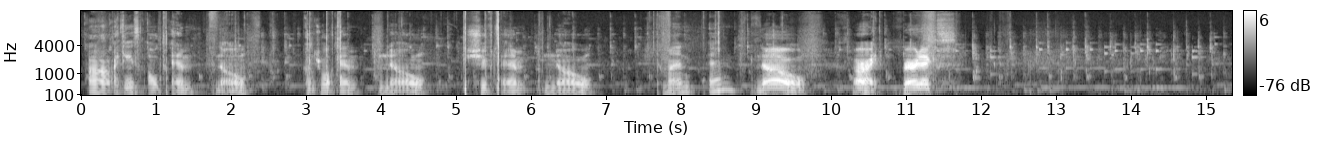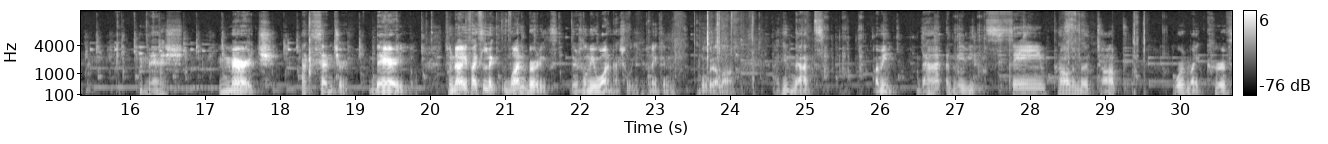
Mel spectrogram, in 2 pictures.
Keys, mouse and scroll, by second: 0.9 alt+m, 3.3 ctrl+m, 4.1 Escape, 5.4 shift+m, 6.1 Escape, 8.3 super+m, 10.5-14.0 drag, 16.2-18.6 drag, 19.9 right click, 20.4 right click, 20.9 right click, 21.8-22.9 right drag, 23.7 super+z, 24.1 Escape, 24.6 scroll down 2, 25.2-26.2 scroll down 7, 26.0 middle click, 27.0-28.0 scroll up 2, 28.0 scroll down 1, 28.1-28.4 scroll down 1, 28.4 middle click, 29.1 middle click, 29.4 z, 29.7-30.2 scroll up 1, 30.3-30.6 scroll down 2.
